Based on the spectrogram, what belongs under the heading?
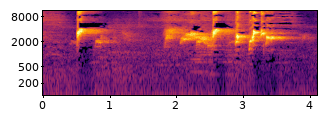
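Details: Red-whiskered bulbul, a cage bird, singing in the morning for training other birds: a sharp note, then a rich rolling warble of several quick slurred whistles over two seconds.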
